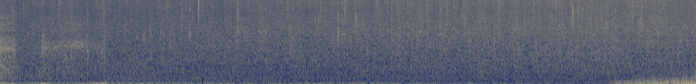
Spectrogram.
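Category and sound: nature, water drops dripping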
